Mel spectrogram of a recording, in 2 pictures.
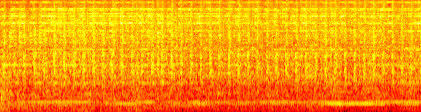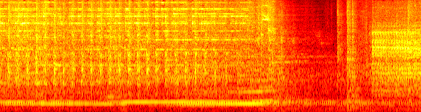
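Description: A freight train of tank wagons creeps to a halt with its brakes applied, making a loud steady grinding with squealing tones from the brake shoes and wheels. The noise stops suddenly about nine seconds in, and a few sharp knocks follow near the end.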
